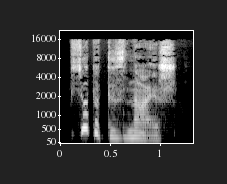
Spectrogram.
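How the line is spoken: Regretful grumbling. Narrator (Russian): пробурчала я, уже жалея, что ввязалась

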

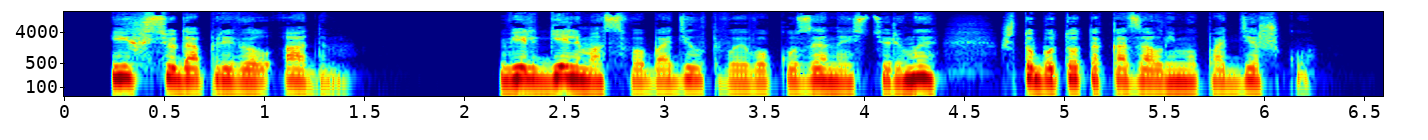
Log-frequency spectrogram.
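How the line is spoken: Plain. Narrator (Russian): ответил Валахан

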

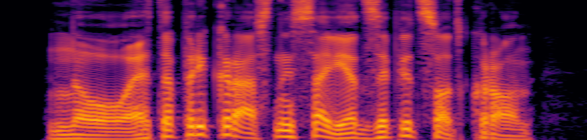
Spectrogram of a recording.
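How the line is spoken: Barked. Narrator (Russian): рявкнул он

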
